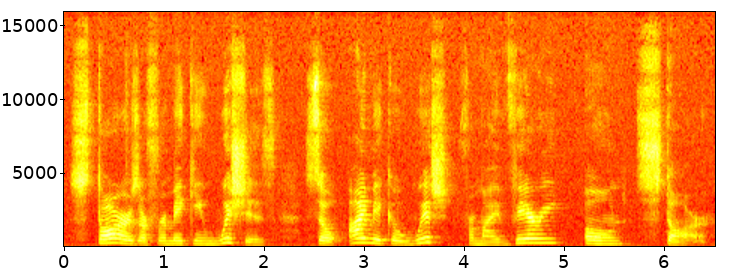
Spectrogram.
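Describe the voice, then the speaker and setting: Female picture-book reader, mid-range voice, expressive and deliberate delivery, slightly noisy recording. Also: medium pitch. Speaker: storyteller reading a picture book aloud. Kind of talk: expressive children's story reading.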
